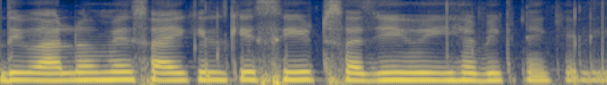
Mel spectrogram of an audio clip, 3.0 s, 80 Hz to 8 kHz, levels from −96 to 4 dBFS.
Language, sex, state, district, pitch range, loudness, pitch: Hindi, female, Bihar, Katihar, 205-220 Hz, -12 LUFS, 210 Hz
